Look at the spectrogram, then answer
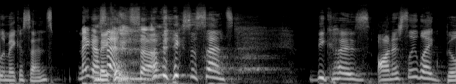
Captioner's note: laughs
